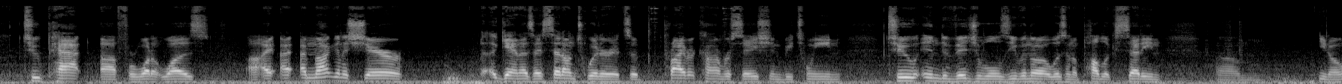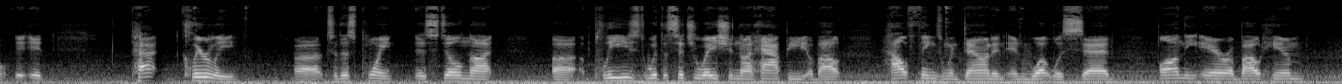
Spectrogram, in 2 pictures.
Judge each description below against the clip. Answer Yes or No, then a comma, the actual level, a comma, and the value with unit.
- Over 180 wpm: No, average, 160 wpm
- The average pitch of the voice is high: No, low, 125 Hz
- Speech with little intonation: No, average, 3.1 semitones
